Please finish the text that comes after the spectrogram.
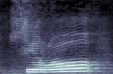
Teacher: ada ro yang berharokat fathah, maka hukum bacaannya tafkhim yaitu tebal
